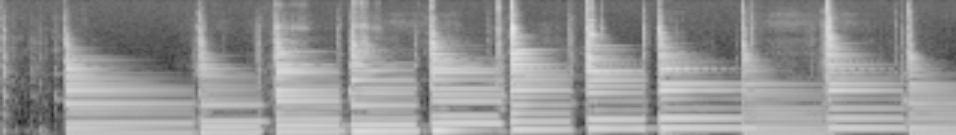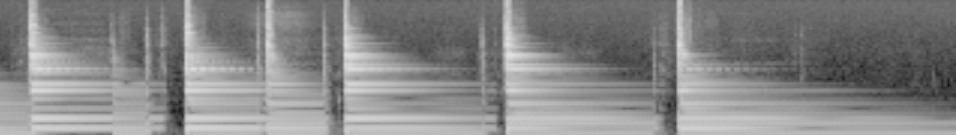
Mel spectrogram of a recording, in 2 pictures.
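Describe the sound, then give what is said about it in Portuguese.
Musical notes sounded together an octave apart, blending into one bright, sustained tone. About a dozen struck notes follow in a steady sequence, each ringing briefly before the next, with no talking. “Os dois sons juntos, eles soam como se fosse uma coisa só.”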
